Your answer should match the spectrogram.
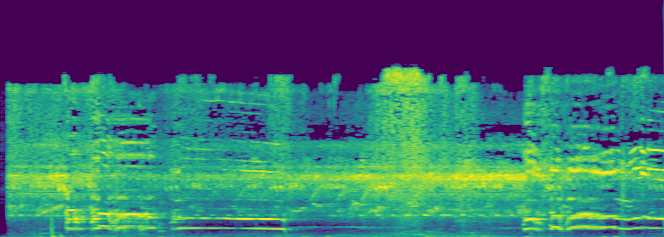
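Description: A rooster crows twice in a Pygmy community in Cameroon, as it does every morning, each call a loud, drawn-out cock-a-doodle-doo with a strained, wavering top note, over a steady hiss of morning insects and birds. No one speaks.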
